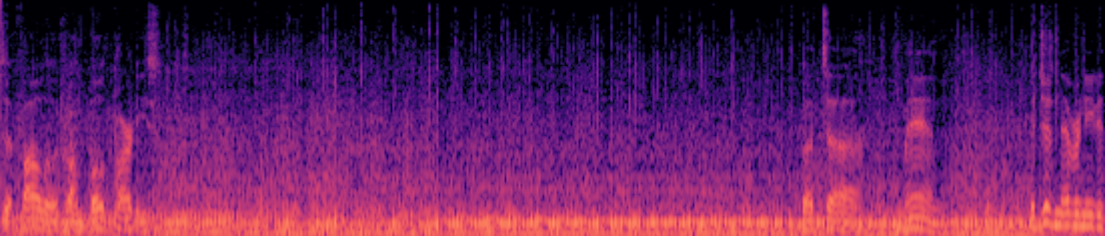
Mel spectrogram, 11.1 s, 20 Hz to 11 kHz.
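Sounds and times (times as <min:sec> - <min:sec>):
motorcycle engine cruising: 0:00.0 - 0:11.0
wind noise: 0:01.5 - 0:10.4.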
